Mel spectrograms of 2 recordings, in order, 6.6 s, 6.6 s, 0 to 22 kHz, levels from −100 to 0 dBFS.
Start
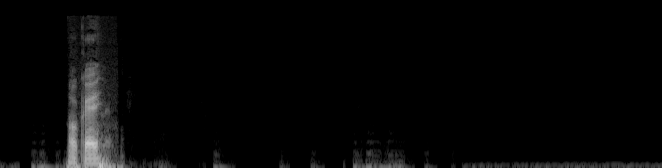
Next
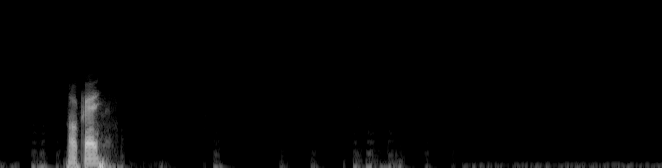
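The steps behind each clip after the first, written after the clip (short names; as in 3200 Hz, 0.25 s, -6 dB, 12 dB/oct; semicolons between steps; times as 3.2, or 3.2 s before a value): steep low-pass 2200 Hz 48 dB/oct; reverb removal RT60 0.8 s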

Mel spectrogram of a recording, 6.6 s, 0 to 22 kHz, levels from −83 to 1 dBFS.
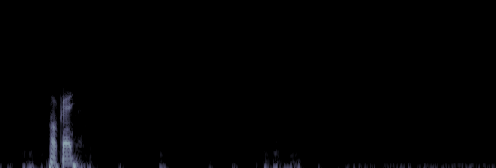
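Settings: compressor 3:1, threshold -39 dBFS, peak gain reduction 13 dB; gain +3.5 dB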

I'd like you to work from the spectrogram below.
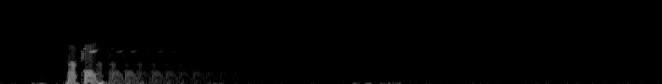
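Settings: bin magnitudes rounded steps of 30 dB; multi-head echo 0.135 s, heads second and third, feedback 53%, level -18.5 dB; dynamic EQ 2400 Hz, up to +5 dB, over -59 dBFS, Q 0.86; gain +1 dB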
